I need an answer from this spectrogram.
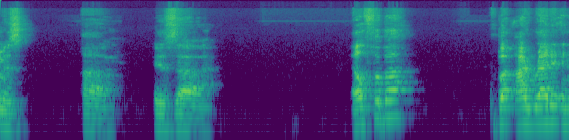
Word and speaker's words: Elphaba: it was years that I called her El Faba before I actually saw the musical production and saw that they were pronouncing it Elphaba which is different than the way I pronounced it and different than the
